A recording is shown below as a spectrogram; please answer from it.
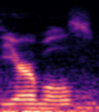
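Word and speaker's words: Goebbels: you want to pronounce I believe it's actually pronounced yerbils but they're yobbles some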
